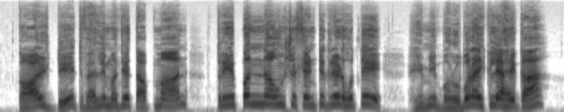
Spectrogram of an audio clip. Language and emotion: Marathi, surprised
